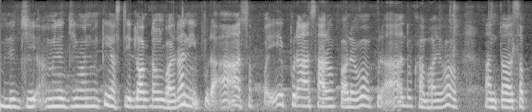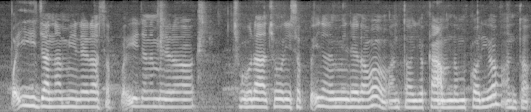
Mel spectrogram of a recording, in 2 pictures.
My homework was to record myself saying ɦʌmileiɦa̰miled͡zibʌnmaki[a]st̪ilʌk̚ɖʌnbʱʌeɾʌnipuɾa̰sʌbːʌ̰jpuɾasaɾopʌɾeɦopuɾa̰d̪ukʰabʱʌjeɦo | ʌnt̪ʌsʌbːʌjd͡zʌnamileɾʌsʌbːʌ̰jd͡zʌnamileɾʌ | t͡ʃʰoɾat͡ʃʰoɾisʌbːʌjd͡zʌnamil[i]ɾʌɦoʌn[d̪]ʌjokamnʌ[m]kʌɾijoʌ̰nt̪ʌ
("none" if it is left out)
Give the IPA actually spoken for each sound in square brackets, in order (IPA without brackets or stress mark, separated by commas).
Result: ʌ, e, t̪, m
